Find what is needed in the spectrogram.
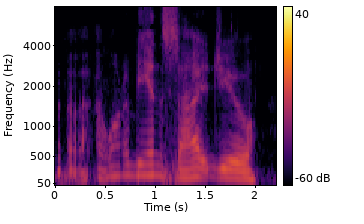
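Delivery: very slow, drawn-out delivery with voice lifted. Retelling a favorite movie line: imitating Joaquin Phoenix's character. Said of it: "he just goes".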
